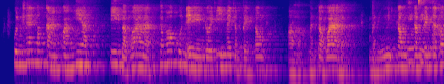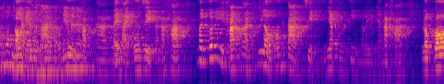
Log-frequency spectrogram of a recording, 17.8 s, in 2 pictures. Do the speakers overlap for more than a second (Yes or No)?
Yes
